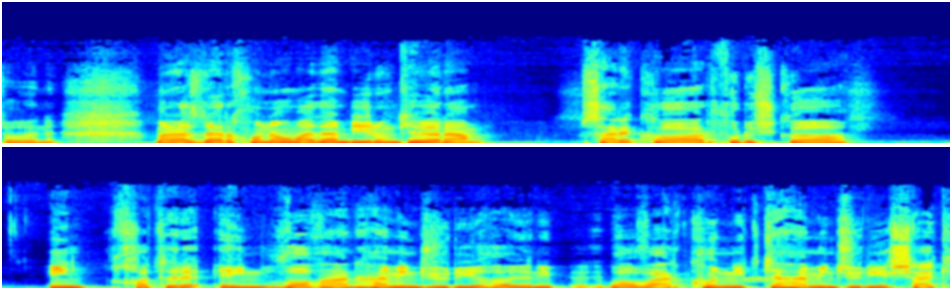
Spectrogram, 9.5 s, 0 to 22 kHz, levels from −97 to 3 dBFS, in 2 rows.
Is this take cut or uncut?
uncut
